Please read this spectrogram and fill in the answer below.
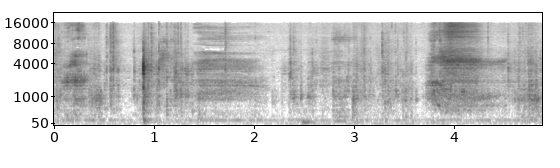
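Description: Breathy mouth noises imitating a tyrannosaurus gulping down its prey, with a sharp click of plastic toys about a second in and a longer breathy hiss near the end.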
